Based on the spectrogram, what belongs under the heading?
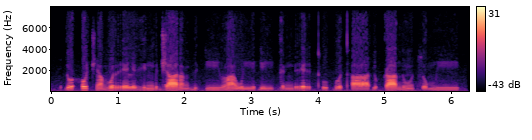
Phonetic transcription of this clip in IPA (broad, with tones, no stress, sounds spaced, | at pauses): ɗ ʊ˨ h o˦ t͡ʃ ã˨ v ʊ˦ r e˨ l ɪ˨ ɣ e˦ ŋ ʊ˨ d͡ʒ aː˦ ɾ ã˨ ɡ͡b ɪ˨ k iː˦ β ã˦˨ w iː˨ ɗ iː˨ ɡ ɛ˨ ŋ r ɪ˦ r tʰ u˨ ɓ ʊ˦ tʰ aː˨ ɗ ʊ˦ k aː˦ n β ũ˨ t͡s o˨ m iː˦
